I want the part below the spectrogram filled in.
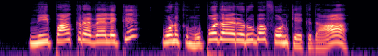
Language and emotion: Tamil, angry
